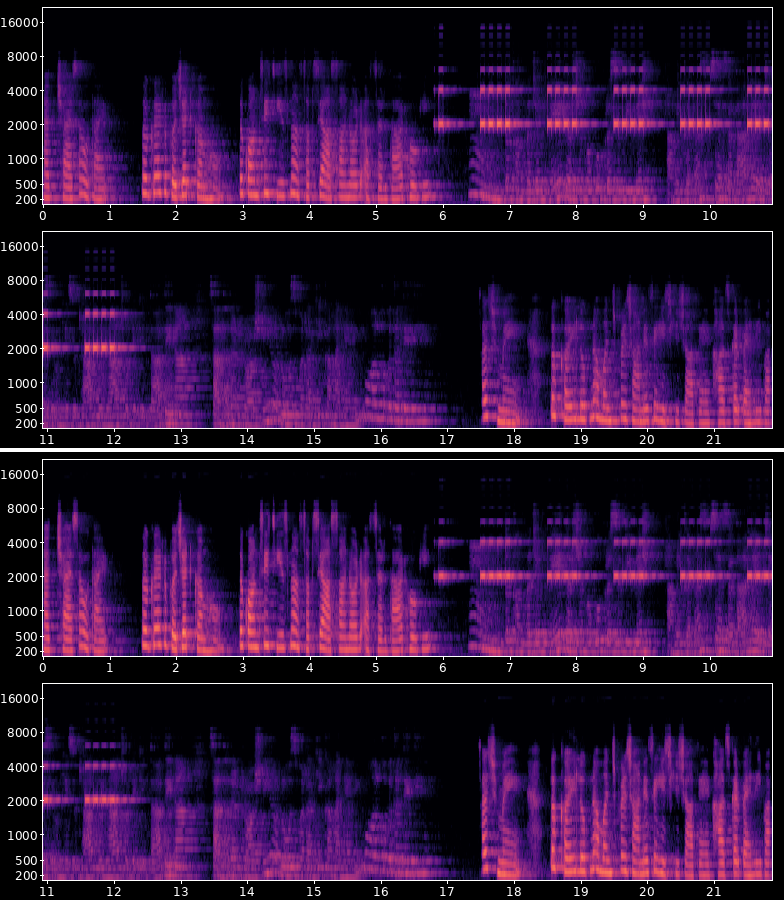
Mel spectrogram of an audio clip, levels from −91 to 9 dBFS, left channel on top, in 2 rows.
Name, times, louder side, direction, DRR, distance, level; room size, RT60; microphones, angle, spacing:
voice 1, 0.0-1.0 1.5-5.8 17.5-21.8, right 3 dB, 50° right, 14 dB, 1.2 m, -29 dB
Alarm, 5.9-6.0 6.6-7.0 7.6-8.0 8.6-9.0 9.6-10.0 10.6-11.0 11.6-12.0, left 4 dB, 30° left, 1.6 m, -27 dB
voice 2, 6.4-9.1 9.3-12.2 12.5-16.8, right 1 dB, 5° right, -4 dB, 6.4 m, -44 dB
24.0 x 17.5 x 8.1 m, 0.97 s
head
